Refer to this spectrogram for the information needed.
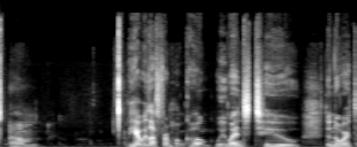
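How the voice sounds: A woman at medium pitch with a fairly bright tone and moderate pace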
